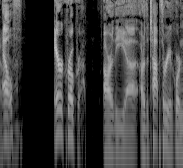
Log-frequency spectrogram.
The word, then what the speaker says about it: Aarakocra: I'm really bad at saying Aarakocra.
